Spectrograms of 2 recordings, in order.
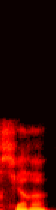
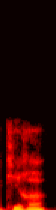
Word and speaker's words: Ciara: Si nos confrères français semblent unanimes sur Ciara, ils se fourvoient néanmoins. La prononciation exacte est en fait Kira, à la gaélique, les Britanniques du Meut-Office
